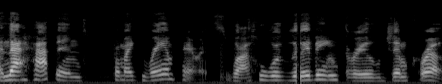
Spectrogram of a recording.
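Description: The woman's tone is bright and sharp, and she speaks fairly slowly. The sound is dry and close, with no echo. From US, grew up in the projects. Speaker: panelist on race and trust. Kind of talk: group discussion. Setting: live audio app room. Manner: animated.

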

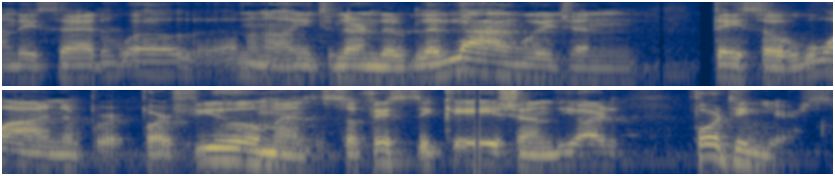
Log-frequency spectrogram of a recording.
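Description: At a moderate pace, a man speaks with a Spanish accent. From Argentina. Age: 40s. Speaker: tech company founder. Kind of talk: interview.

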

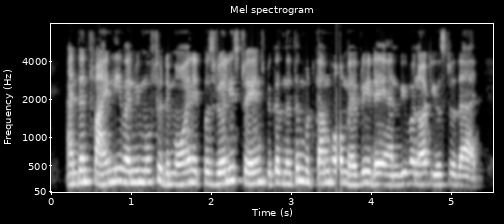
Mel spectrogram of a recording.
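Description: A woman talks at a very fast pace with an Indian accent. Her intonation is fairly even. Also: medium pitch for a woman. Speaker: guest, spouse of a host. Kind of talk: casual chat.

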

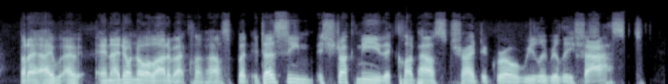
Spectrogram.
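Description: A man with an unremarkable speaking voice, medium in pitch with ordinary pitch variation, at a fairly quick pace with hardly any pauses, the sound dry and close with no echo against a quiet background. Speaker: caller. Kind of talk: casual chat. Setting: phone call.

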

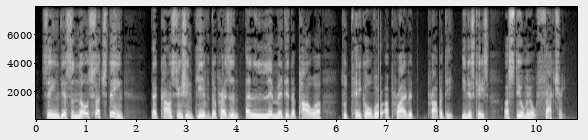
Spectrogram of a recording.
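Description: A man with a Chinese accent and a dark, mellow tone speaks at a fairly high pitch and moderate pace with lively intonation and very even loudness, recorded dry and close with no echo over a quiet background. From China. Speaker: call-in show host. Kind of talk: political commentary monologue.

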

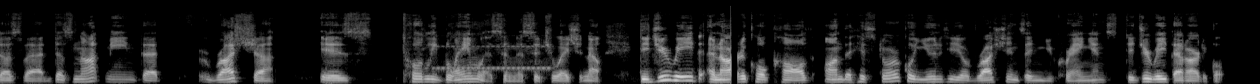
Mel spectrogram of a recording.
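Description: A man with an ordinary speaking voice talks at a moderate pace and medium pitch with lively intonation, the sound dry and close with no echo. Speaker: caller. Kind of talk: call-in debate.

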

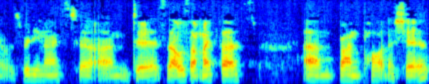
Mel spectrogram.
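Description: The speaker has a southern English accent. Delivery comes at a moderate pace. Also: woman. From England, Devon. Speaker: R&B singer. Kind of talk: casual interview. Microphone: clear line.

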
